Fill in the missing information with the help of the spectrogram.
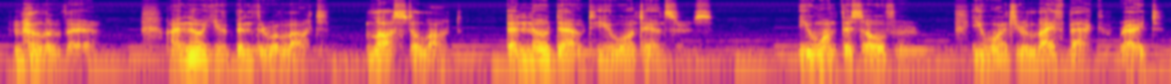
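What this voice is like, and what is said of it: Deep, crackly recorded voice. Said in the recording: “a deep voice crackled out from its small speaker”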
